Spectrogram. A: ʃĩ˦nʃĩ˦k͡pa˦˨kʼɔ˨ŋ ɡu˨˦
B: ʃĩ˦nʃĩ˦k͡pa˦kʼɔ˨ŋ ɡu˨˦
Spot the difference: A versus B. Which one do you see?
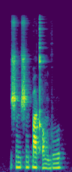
B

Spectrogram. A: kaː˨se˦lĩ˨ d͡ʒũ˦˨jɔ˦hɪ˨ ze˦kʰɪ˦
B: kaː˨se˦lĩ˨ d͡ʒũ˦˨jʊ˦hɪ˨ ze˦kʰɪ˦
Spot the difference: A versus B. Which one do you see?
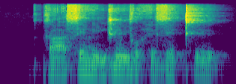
B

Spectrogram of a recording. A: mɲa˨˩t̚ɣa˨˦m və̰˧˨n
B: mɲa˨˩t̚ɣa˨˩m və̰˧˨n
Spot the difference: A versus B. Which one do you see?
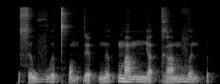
A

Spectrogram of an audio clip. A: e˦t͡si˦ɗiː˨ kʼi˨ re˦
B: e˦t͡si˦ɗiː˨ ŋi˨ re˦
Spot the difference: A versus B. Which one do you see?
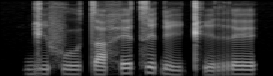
A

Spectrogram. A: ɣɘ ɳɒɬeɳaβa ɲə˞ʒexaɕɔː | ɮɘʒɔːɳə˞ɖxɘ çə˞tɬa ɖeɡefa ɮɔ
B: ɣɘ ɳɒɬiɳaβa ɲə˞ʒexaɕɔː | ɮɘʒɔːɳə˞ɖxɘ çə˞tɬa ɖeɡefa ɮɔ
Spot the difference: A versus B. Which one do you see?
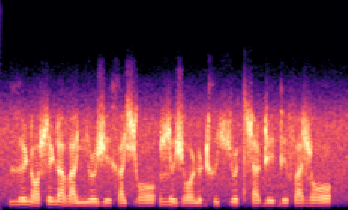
A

